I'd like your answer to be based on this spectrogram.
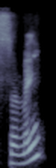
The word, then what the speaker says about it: Simming: Okay, so um, my name is Simming. Um, my name is like pronounced swimming without W, swimming, swimming.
